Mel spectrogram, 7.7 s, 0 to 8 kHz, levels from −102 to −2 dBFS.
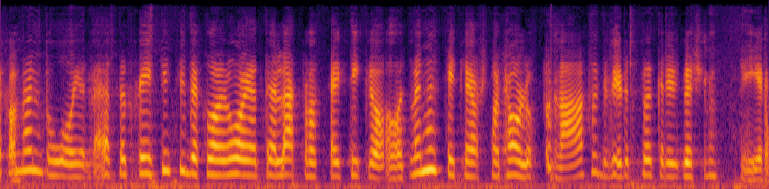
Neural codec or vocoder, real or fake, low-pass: codec, 16 kHz, 1 kbps, FunCodec, trained on Chinese and English, 50 frames a second; fake; 7.2 kHz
